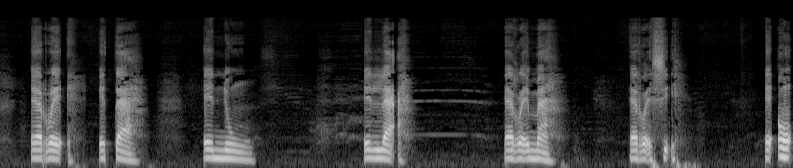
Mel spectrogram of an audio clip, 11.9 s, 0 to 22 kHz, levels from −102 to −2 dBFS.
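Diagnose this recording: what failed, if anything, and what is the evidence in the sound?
The codec stage failed. Plainly audible damage runs through the whole speech recording, with nothing above 14.9 kHz and gritty, lispy s sounds. The likely cause is HE-AAC compression, whose treble is rebuilt by copying lower bands upward, which fits a bitrate near 20 kbps.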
